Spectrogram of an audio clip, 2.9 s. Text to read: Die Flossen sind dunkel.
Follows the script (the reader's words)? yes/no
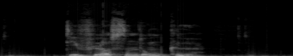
no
